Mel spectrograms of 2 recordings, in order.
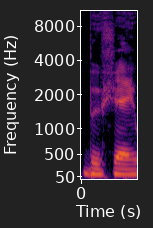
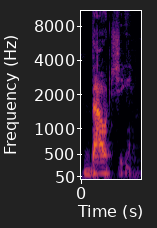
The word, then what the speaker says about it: Boucher: Alex Boucher was Alex Bouchy.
